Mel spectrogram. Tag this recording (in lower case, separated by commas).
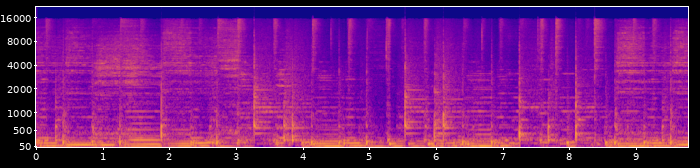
drum kit, dance music, musical instrument, drum, playing drum kit, music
